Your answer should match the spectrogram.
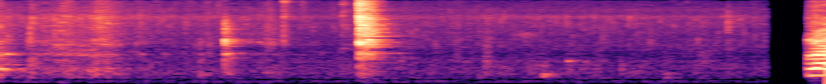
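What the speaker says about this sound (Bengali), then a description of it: "দেখুন এই মাংসটা সুন্দর করে কষাচ্ছি" Chicken kosha being stirred and sautéed in a cooking pot, with scattered scrapes and clinks of a utensil against the pot, soft and close, and a louder clatter at the end.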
